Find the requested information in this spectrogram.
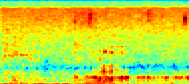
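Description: A quiet, low, grunting rattle from a sleeping dog's nose and throat against faint room noise; dog snoring.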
